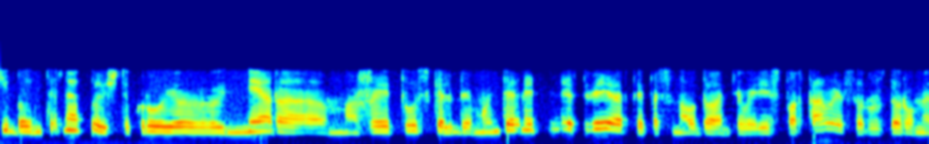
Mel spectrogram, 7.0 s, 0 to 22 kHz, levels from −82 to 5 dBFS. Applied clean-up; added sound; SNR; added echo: neural mask model Resemble Enhance denoiser.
